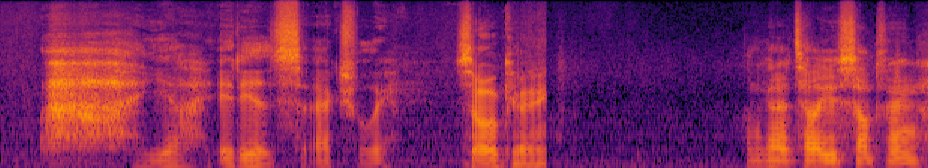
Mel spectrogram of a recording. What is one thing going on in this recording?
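A man talks with animation, close by.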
